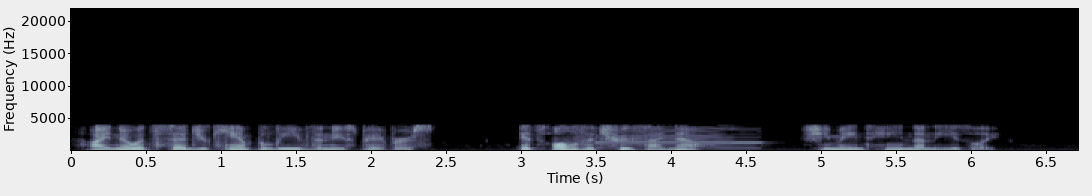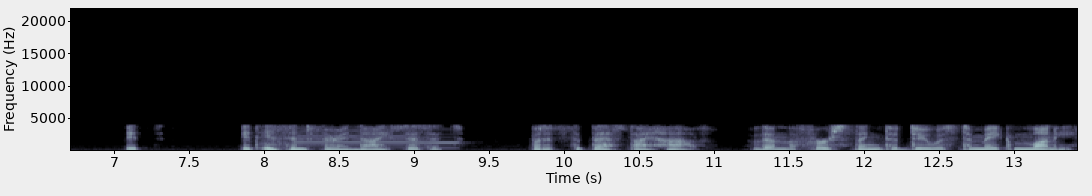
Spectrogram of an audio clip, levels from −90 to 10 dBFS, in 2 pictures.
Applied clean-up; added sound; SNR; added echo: none; Harmonica; 19 dB; none.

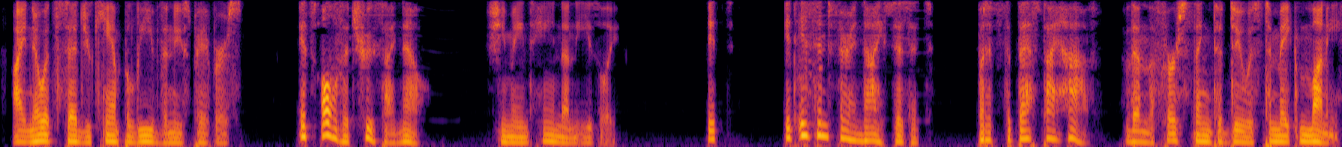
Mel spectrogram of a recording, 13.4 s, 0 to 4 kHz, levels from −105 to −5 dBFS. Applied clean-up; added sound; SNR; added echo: neural mask model DeepFilterNet 3.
